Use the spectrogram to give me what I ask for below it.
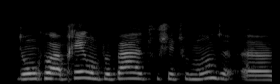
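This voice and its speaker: Speaking at a moderate pace, a woman uses an unremarkable speaking voice pitched fairly high. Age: 20s. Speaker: trainee social educator. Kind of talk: casual online panel discussion.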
